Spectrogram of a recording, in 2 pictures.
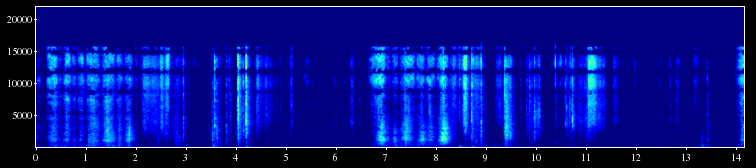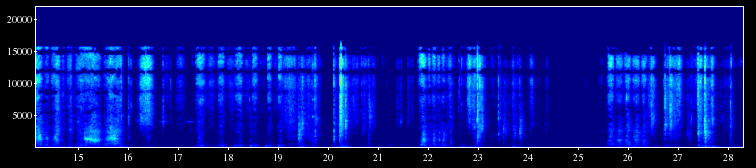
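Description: Pencil drawing lines on paper along a plastic pattern-drafting ruler: about six scratchy strokes of one to two seconds each, with short quiet gaps between them.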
